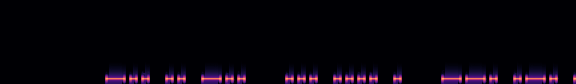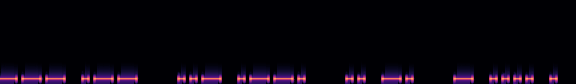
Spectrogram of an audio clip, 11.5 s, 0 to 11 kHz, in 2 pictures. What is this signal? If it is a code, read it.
Morse code, heard as a keyed tone, about 20 wpm, 700 Hz. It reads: DID SHE GROW UP IN THE
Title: Sentences from Top 1000 Words - Review Part 2 - 20wpm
